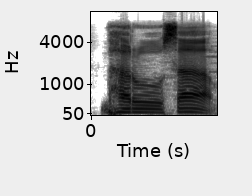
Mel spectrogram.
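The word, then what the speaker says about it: بھروسہ: আধুরা অসম্পূর্ণ আধুরা অসম্পূর্ণ ভারুসা ভরসা এখানে বারুসানা বার পরে হে আসার কারণে এইযেটা হল হালুত এটা এসে বাটাকে ভ বানায় দিছে ভ এর মত উচ্চারণ হবে ভারুসা ভারসা ভরসা ভারুসা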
